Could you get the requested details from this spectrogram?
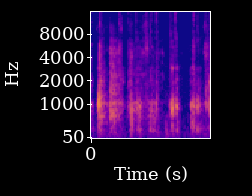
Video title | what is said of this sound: Discussion & Drinks with BIMP: The Egg Nog Episode, Brandy vs Bourbon, Holiday Movies and More! | that's just liquid in there. That's just liquid. Yeah. That's how thick that is.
